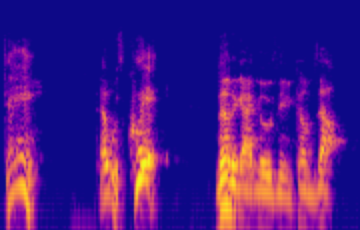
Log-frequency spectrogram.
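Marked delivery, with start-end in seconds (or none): 0.0-1.7 high, impressed surprise; surprised. Retold or imitated. Newcomer noticing singers leave quickly, surprised. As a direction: raise your brows at how fast it was. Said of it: "I was like".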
